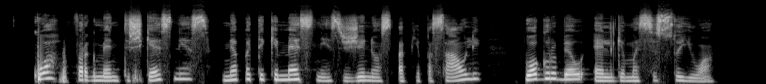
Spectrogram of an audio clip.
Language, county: Lithuanian, Tauragė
